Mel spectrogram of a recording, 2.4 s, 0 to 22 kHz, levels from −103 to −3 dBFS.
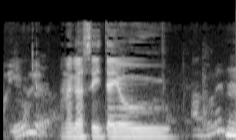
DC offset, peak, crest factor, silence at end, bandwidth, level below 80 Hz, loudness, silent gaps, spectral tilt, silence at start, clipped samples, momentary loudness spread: under 0.1%; 0 dBFS; 18 dB; 0 s; 11.5 kHz; -54 dBFS; -18 LUFS; none; -5.5 dB/octave; 0.1 s; under 0.1%; 15 LU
